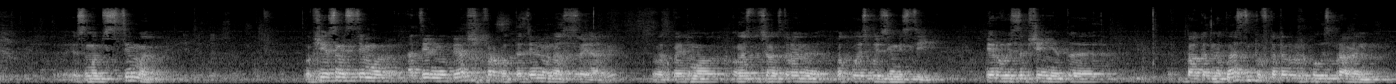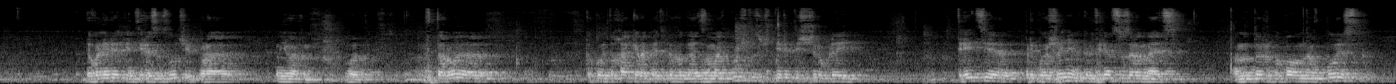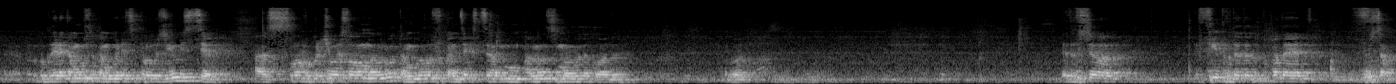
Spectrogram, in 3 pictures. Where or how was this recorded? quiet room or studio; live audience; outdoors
live audience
